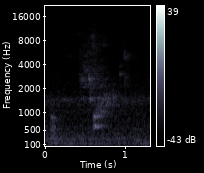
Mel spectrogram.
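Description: Water is poured into a pan to make syrup for soaking the sponge of a Ferrero Rocher Christmas log cake; a brief, close splashing gurgle lasting about a second.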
